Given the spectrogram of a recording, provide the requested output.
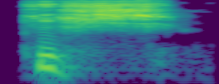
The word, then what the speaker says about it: quiche: Here we must remember that the Q and the U form one sound. The sound K. Quiche.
